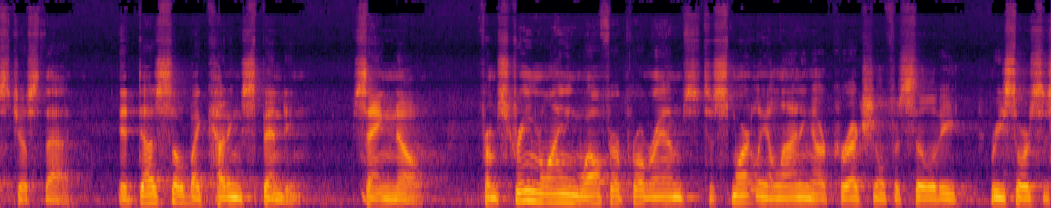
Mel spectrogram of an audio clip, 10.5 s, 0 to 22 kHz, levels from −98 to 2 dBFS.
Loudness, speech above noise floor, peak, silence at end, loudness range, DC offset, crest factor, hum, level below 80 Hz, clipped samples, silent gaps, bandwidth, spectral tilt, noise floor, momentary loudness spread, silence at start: -21 LUFS; 28 dB; -6 dBFS; 0 s; 2 LU; under 0.1%; 16 dB; none; -66 dBFS; under 0.1%; none; over 20 kHz; -5.5 dB/octave; -49 dBFS; 8 LU; 0 s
